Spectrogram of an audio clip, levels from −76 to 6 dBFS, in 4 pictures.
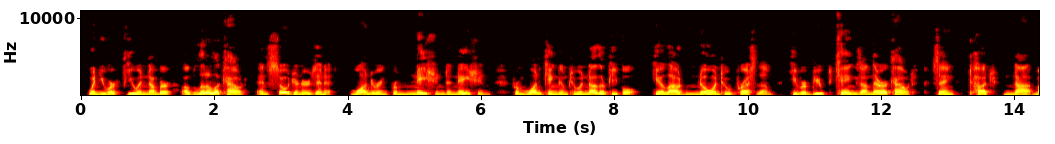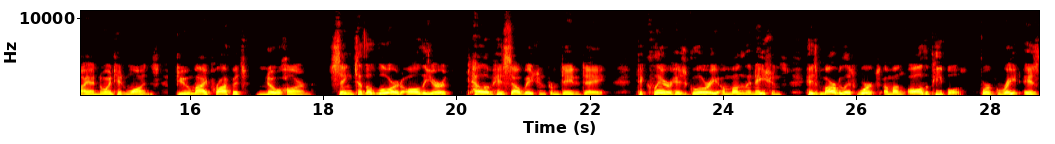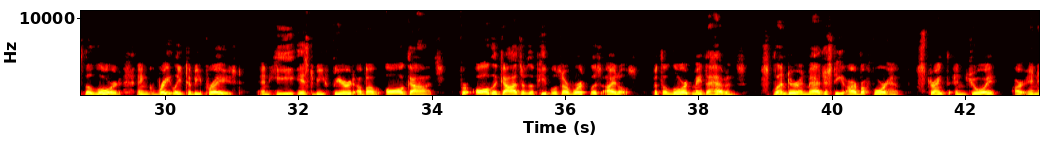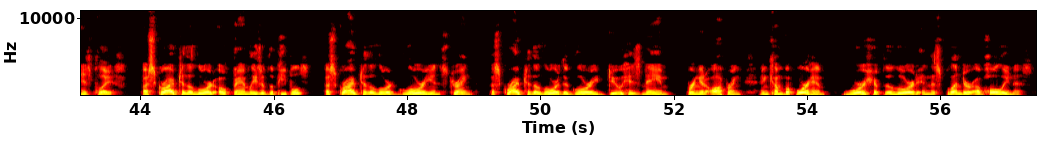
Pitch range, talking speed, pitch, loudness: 130-175 Hz, 170 wpm, 150 Hz, -17 LUFS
